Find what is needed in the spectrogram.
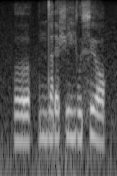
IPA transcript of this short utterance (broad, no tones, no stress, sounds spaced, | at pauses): ɤ | n d a ɾ ɛ ʃ i j u xʲ ɔ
